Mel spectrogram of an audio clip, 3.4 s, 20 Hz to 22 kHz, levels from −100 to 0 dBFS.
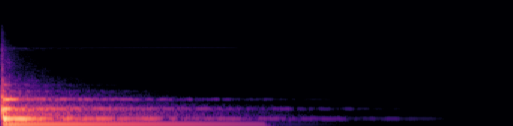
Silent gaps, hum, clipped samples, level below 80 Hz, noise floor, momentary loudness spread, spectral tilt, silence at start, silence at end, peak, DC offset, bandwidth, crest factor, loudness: none; none; under 0.1%; -38 dBFS; -88 dBFS; 25 LU; -13.5 dB/octave; 0 s; 2.35 s; -2 dBFS; under 0.1%; 1.9 kHz; 26 dB; -25 LUFS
